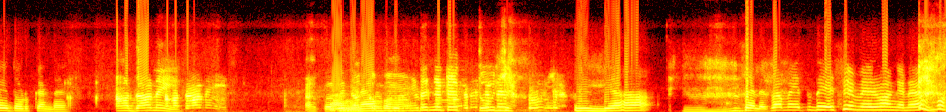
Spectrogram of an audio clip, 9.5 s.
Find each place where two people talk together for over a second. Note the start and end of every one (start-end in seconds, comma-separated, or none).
3.4-5.1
